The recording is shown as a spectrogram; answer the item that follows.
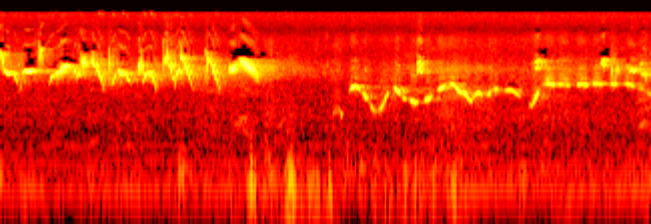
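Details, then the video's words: American robin giving a burst of fast, high, scratchy chirping notes, followed by a person's wavering, looping whistle that the bird is responding to. "American robin calling and responding to whistle."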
